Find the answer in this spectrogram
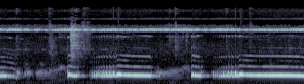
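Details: Barbary dove singing loudly as a lure for other doves: two coos about two and a half seconds apart, each a soft murmur, then a rolled burbling burst that stretches into a long steady low note.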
